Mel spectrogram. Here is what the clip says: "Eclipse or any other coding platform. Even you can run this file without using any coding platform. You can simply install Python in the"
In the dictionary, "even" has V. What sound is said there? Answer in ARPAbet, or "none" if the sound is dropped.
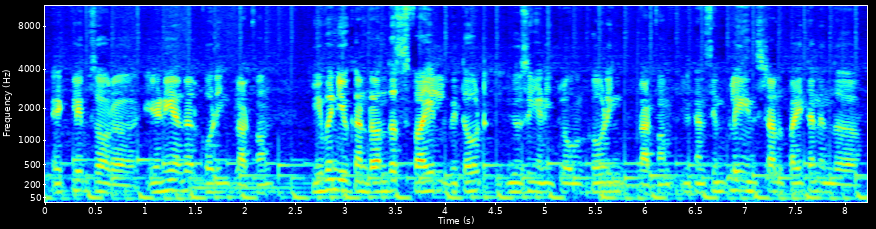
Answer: V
